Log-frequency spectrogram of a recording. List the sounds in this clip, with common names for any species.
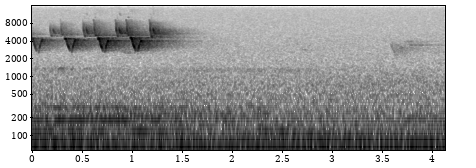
Ovenbird, American Crow, Blue-headed Vireo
